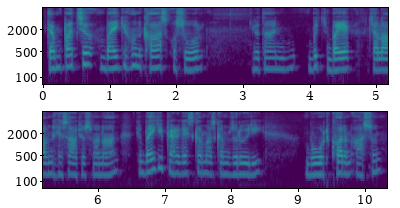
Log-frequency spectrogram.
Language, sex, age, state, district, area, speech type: Kashmiri, male, 18-30, Jammu and Kashmir, Kupwara, rural, spontaneous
